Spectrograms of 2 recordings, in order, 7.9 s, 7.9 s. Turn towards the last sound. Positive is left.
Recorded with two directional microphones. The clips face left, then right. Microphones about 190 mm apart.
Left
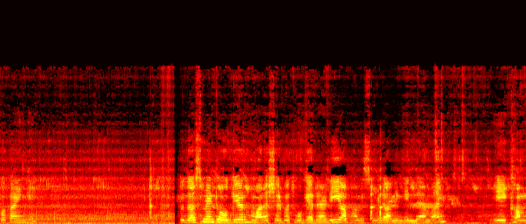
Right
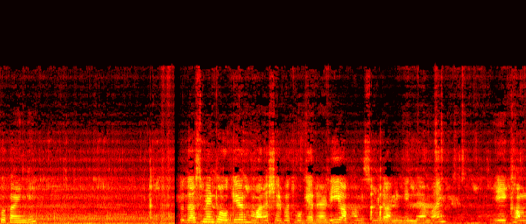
turn(degrees=40)  # may be behind; listen again after turning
